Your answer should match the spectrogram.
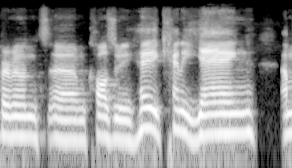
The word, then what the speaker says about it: Jahng: They came over, and most people with the Korean name, it's actually pronounced Jahng, and with an open aspiration, right?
